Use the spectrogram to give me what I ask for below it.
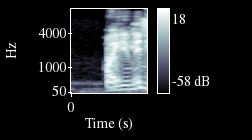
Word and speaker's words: aluminium: Look, you say aluminum, I say aluminium.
